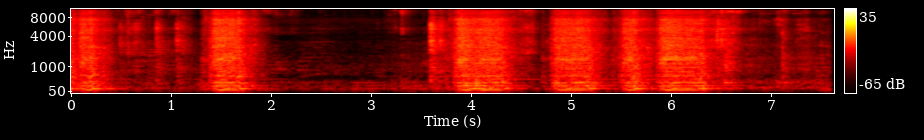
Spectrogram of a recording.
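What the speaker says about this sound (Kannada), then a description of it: "ಇವಾಗ ಇಲ್ಲಿ ಒಂದು ಸ್ಟಿಚಿಂಗ್ ಹಾಕ್ಕೊಳ್ಳಿ." Bursts of a sewing machine stitching a blouse come in several short runs separated by pauses, loud and close, with someone talking between and over the stitching.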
